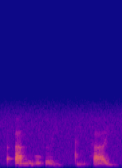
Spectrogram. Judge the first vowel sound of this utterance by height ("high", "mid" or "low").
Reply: low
